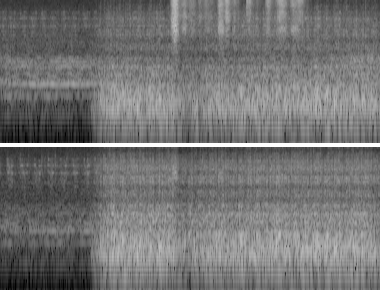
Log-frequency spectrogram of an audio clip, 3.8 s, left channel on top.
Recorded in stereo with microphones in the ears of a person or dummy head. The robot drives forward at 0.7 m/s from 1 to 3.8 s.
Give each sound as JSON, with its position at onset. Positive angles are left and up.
{"t": 1.7, "sound": "writing", "side_deg": 65}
